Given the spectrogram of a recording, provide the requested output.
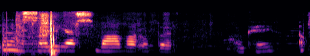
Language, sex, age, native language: Icelandic, female, 10, Icelandic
